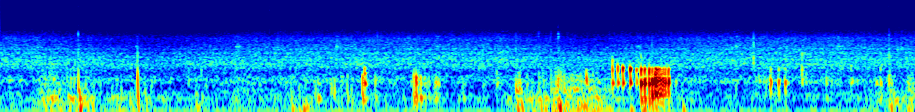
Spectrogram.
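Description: Gurgling, rumbling bubbling sounds with a louder squeaky gurgle; normal hunger stomach rumbling.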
